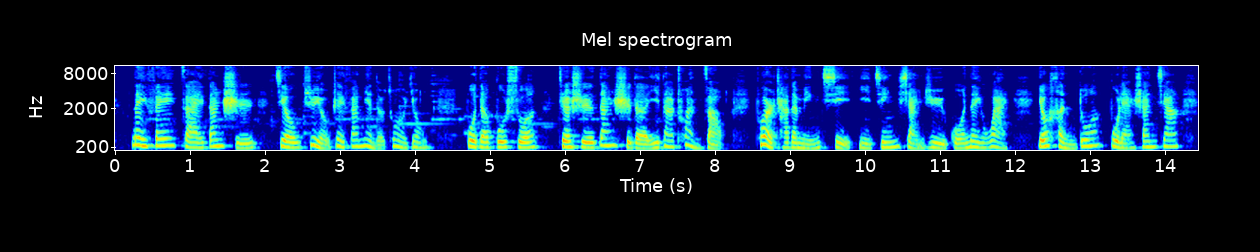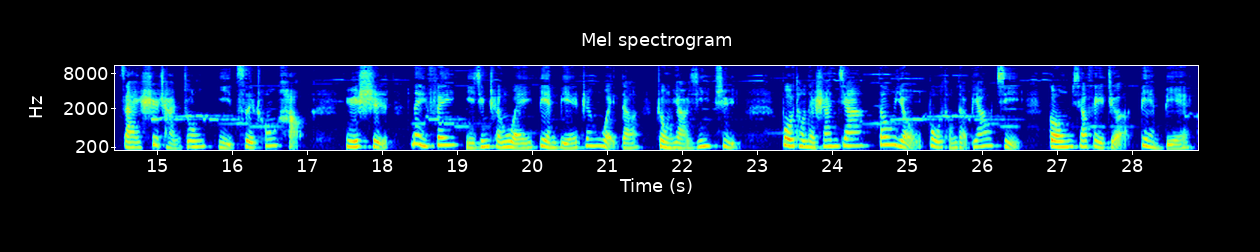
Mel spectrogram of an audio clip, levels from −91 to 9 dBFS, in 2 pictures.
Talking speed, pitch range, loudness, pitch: 185 characters per minute, 195-250 Hz, -29 LUFS, 220 Hz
